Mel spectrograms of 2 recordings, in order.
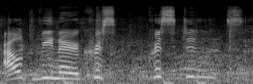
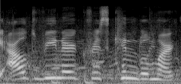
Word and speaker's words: Altwiener Christkindlmarkt: We have come to the Altwiener Christens. Oh, I messed it up. We have come to the Altwiener Christkindlmarkt.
